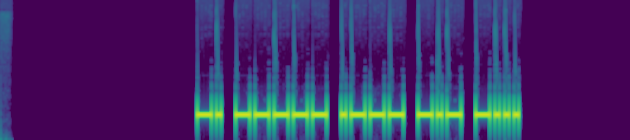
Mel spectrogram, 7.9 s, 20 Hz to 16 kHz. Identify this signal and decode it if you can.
Morse code, heard as a keyed tone, about 20 wpm, 700 Hz. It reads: N0JKB
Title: USA Call Signs - 5 Characters - Repeated 2x - 20wpm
